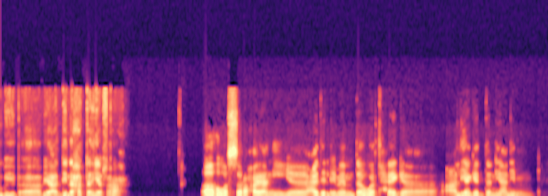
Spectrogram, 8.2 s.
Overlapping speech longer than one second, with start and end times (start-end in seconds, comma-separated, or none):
none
